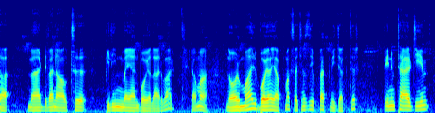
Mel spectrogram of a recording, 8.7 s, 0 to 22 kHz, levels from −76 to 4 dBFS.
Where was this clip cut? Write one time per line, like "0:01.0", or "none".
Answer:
0:03.8
0:07.5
